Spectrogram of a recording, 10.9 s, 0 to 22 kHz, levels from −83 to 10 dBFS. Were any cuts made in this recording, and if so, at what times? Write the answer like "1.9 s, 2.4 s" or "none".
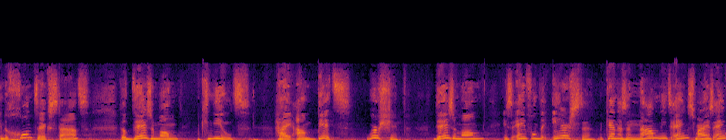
6.4 s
